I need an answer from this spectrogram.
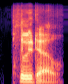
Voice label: "Pluto", American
